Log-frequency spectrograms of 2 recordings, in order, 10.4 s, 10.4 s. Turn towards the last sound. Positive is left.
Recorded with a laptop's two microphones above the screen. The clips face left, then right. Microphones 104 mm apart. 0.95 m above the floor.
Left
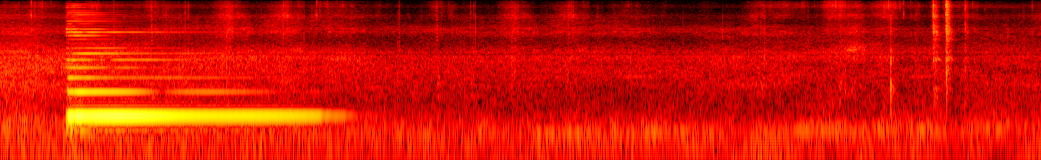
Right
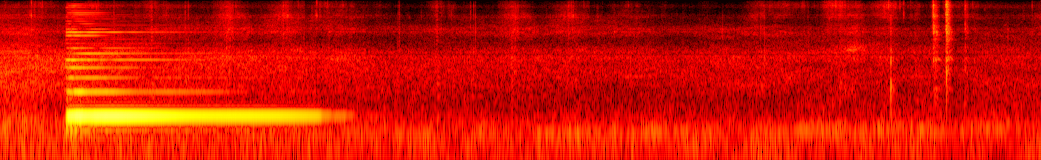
turn(degrees=-70)  # may be behind; listen again after turning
